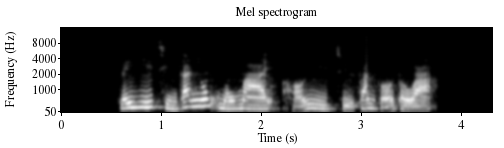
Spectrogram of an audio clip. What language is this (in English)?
Cantonese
